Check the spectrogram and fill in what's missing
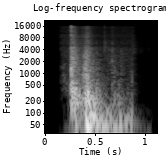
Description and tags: Falling Thud
Made by smashing a pillow into a wall.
